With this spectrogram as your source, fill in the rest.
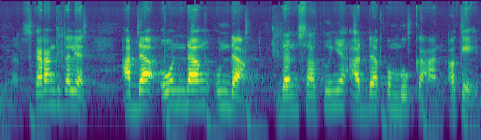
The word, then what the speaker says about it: Undang-Undang: Bukan bacanya bukan Owendang, tapi Undang-Undang Dasar. Itu kosakata pada zaman dahulu. Kalau dahulu itu OE itu U bacaannya.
